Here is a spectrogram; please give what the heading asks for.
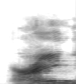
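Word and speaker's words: ع: number 18 is ein ein is again pronounced from the middle part of the throat if you may remember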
